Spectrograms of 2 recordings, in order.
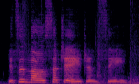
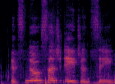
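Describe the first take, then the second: First: It is said in a put-on Italian accent. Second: It is said in the speaker's usual accent.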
